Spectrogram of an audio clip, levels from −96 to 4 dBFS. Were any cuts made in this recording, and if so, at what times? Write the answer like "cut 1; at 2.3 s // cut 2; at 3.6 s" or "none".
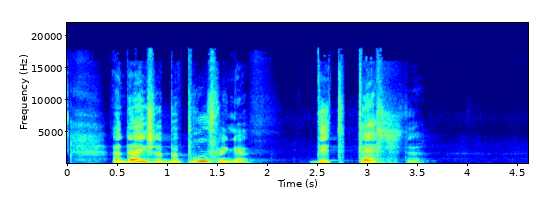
none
